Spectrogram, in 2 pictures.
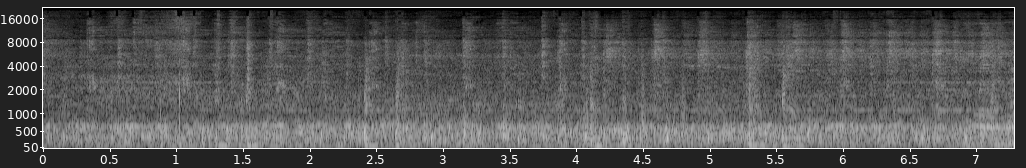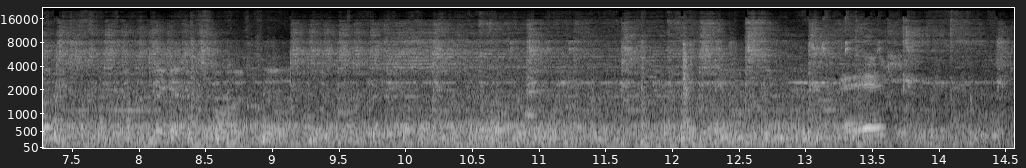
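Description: A roller coaster train runs along its track at Paultons Park, giving off a continuous rumbling, rattling clatter that stays steady and fairly close throughout.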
